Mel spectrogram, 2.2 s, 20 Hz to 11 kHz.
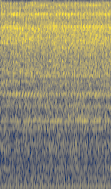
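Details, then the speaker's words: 1955 Farmall Cub with a cleaned fuel tank, inline filter and rebuilt carburetor. Steady, even low rumble with no misses, knocks or surging; running clean as a whistle. Normal idle. "so there you go touch key it's all cheap you can see it's just running clean as a whistle"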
